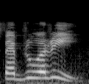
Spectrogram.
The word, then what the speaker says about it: February: I want the class let's say these words February February February February February February it's February it's February and we most of us mispronounce it okay okay this one how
